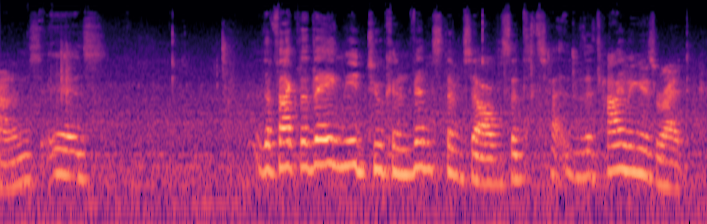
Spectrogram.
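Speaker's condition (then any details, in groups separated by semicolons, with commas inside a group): Cerebral palsy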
